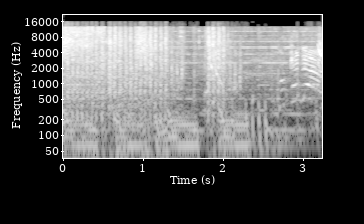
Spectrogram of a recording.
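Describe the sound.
Rapid gunfire in a crossfire, dense machine-gun-like bursts of shots rattling loudly and almost without pause, thinning into a few separate cracks near the end.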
